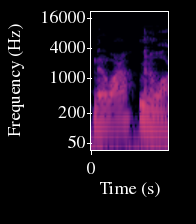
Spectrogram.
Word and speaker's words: Minowara: Is it Minowara? Is his lineage? How Yes. do you pronounce that? Minowara.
